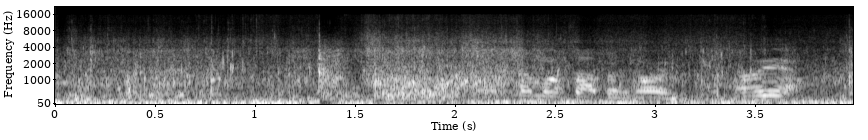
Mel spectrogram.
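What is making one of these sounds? A cast net swishes through the air and splashes into the water.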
